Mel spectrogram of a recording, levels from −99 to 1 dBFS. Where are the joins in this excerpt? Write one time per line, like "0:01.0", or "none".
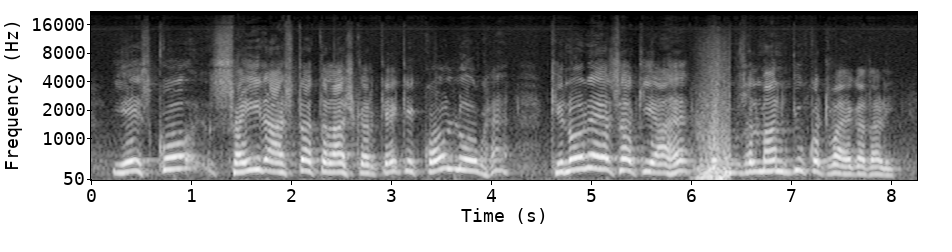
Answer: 0:06.1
